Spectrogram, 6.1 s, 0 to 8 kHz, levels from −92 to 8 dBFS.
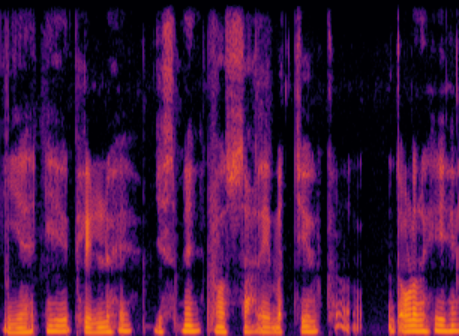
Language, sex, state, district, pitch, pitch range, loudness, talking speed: Hindi, male, Uttar Pradesh, Jalaun, 125 Hz, 115-135 Hz, -21 LUFS, 115 wpm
